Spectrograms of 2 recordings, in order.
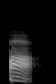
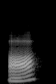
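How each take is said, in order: First: The pitch falls sharply from high to low. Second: The pitch rises from middle to high. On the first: "the fourth tone" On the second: "it's definitely a rise tone"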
